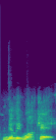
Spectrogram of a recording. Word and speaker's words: Milwaukee: I believe it's pronounced Milwaukee. Algonquin for the good land.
